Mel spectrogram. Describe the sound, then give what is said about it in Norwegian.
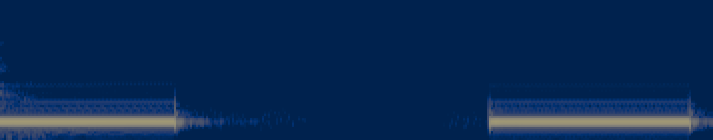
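A steady electronic phone ringback tone sounds twice as the caller phones back, each pulse lasting about a second with a pause between, clear as if heard through the handset while the call connects. “Jeg ringer tilbake.”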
